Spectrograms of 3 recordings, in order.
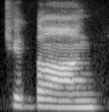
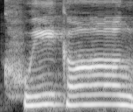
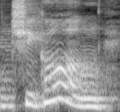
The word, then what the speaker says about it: qigong: call us in the past they'll say like qui gong they're hesitant because they don't want to say it wrong and qigong if you've ever seen people in the park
